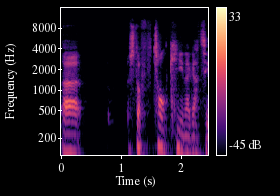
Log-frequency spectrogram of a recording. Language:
Welsh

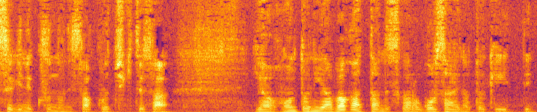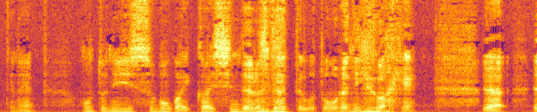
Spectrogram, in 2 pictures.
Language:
Japanese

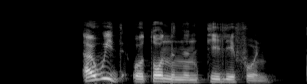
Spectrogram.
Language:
Kabyle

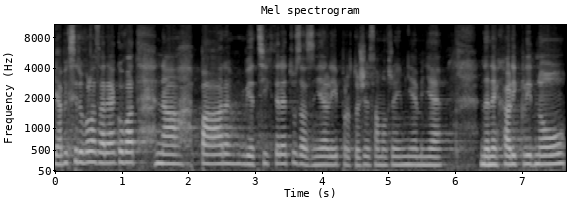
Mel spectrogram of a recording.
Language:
Czech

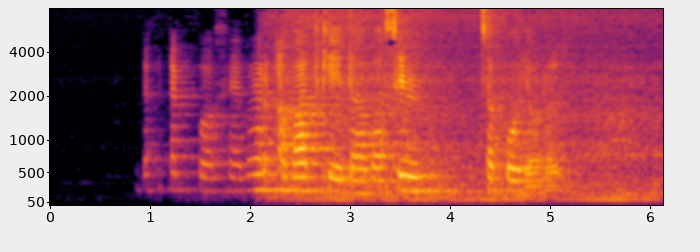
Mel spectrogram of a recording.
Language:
Pashto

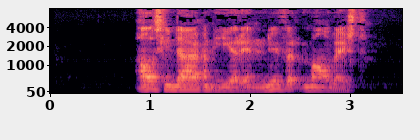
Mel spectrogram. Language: Western Frisian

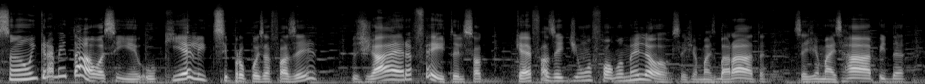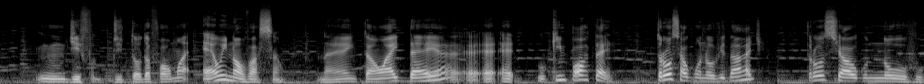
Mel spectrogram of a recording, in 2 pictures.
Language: Portuguese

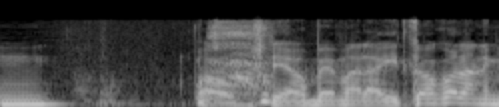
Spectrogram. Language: Hebrew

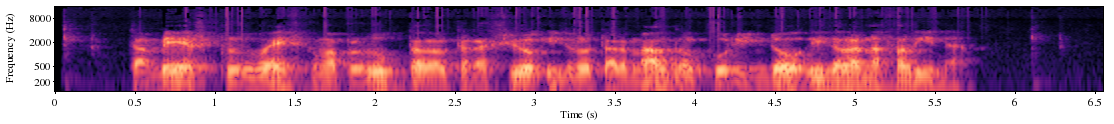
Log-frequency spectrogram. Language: Catalan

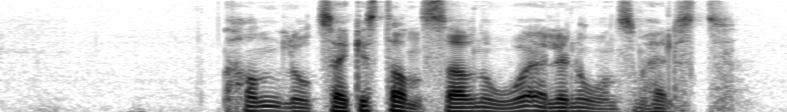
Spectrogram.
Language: Norwegian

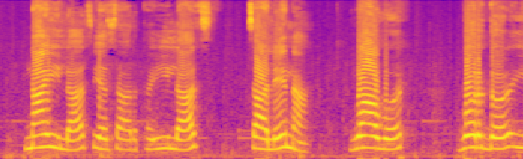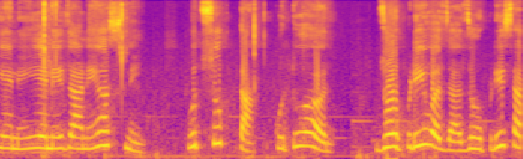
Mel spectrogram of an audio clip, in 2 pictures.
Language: Marathi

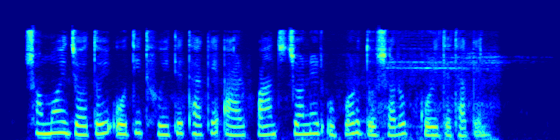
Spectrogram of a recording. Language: Bangla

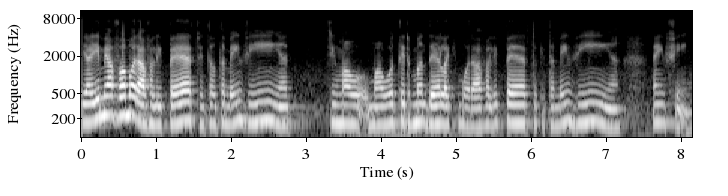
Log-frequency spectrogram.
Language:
Portuguese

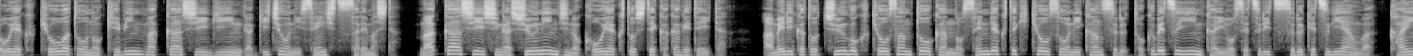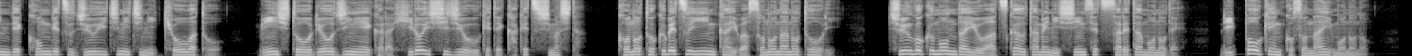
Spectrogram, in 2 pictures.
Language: Japanese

